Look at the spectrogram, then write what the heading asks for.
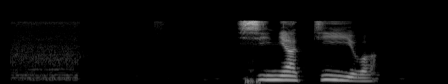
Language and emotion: Russian, neutral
